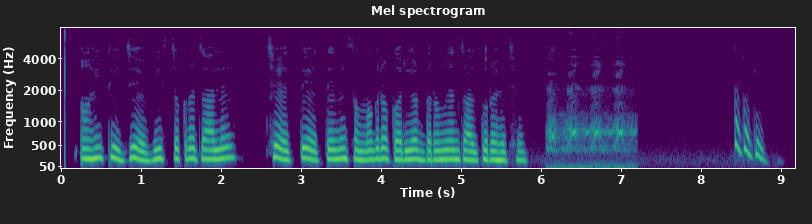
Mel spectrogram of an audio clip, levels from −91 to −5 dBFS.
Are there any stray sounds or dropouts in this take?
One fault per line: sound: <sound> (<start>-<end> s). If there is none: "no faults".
sound: bark (6.1-7.2 s)
sound: chirp (8.4-8.9 s)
